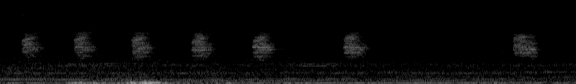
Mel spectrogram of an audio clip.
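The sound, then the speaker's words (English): A frog calls repeatedly outdoors by a bedroom window on a sunny day, about seven short croaking notes at a steady, unhurried pace over a low background rumble, with no one speaking. “This is a frog.”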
